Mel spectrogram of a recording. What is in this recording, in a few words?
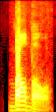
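"bulbul", American English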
